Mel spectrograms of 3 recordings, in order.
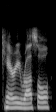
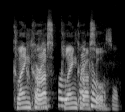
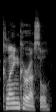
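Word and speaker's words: Klangkarussell: It looks like it should be pronounced Carrie Russell, but it's like Klang Carussel. Yeah. – Say it again. – Klang Carussel. – There you go.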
